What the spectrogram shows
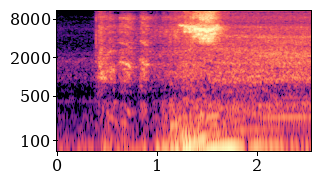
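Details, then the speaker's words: Honda Del Sol starting after its slow-to-prime fuel pump was fixed, clutch in and pump primed. A short crank catches almost at once, revs flare, then it settles into a good, steady idle with no throttle blip needed. "Look at that. Beautiful. She fired right up as expected. Idling good."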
